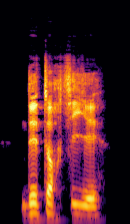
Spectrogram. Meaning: 1. "to untwist; to unravel" 2. "to become untwisted; to unravel"
- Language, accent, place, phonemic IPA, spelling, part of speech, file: French, France, Lyon, /de.tɔʁ.ti.je/, détortiller, verb, LL-Q150 (fra)-détortiller.wav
